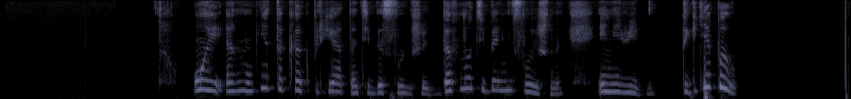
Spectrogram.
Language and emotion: Russian, positive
